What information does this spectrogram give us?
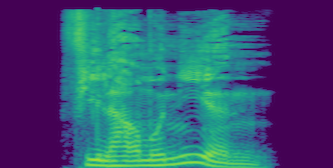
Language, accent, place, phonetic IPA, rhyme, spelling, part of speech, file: German, Germany, Berlin, [fɪlhaʁmoˈniːən], -iːən, Philharmonien, noun, De-Philharmonien.ogg
- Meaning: plural of Philharmonie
